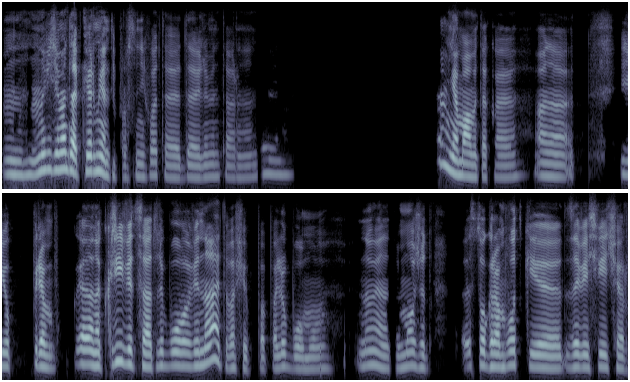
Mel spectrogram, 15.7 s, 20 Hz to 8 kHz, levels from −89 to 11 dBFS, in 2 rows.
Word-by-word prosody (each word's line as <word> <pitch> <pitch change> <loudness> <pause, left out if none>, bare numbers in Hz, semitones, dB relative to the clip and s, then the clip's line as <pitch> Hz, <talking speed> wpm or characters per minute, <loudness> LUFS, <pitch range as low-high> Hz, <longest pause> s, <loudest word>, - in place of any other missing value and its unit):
Мгм. 175 -2 -6
Ну 220 - +3
видимо, 235 +1 +4
да, 210 -4 +9
ферменты 210 -5 +2
просто 145 +2 -13
не 150 - -8
хватает, 145 -4 -7
да, 145 +1 -5
элементарно, 145 0 -13
да. 180 - -17 2.1
У 315 - -5
меня 215 -11 +3
мама 155 -3 +3
такая. 145 +1 -8 0.2
Она 155 -2 -4 0.6
ее 170 -2 -3 0.3
прям 165 -5 +2 0.3
э, 195 - -4
она 175 -2 +4
кривится 190 -5 +5
от 160 - +2
любого 170 0 -1
вина, 190 +10 +4
это 150 - -5
вообще 145 -2 -5
по 135 - -12
по-любому. 140 -2 -7 0.3
Ну 165 +2 -10
и - - -3
она 160 -5 -3
там 145 +1 -12
может, 160 -4 -4 0.4
э, 160 - -8
100 180 +1 -2
грамм 160 -1 +2
водки, 180 0 -2
э, 150 -2 +3
за 155 +2 -1
весь 155 -2 +1
вечер 150 -4 -1
160 Hz, 155 wpm, -24 LUFS, 145-175 Hz, 2.1 s, да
